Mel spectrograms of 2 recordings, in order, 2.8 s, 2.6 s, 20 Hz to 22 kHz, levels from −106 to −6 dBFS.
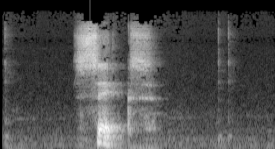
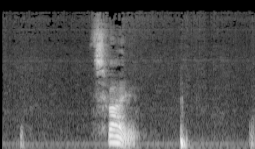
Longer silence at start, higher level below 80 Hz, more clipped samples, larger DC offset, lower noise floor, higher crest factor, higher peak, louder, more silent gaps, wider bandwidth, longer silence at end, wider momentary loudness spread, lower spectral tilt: second, 0.75 s vs 0.95 s; about the same, -54 dBFS vs -50 dBFS; neither; neither; about the same, -57 dBFS vs -54 dBFS; about the same, 20 dB vs 22 dB; about the same, 0 dBFS vs -2 dBFS; first, -14 LUFS vs -20 LUFS; neither; about the same, 16 kHz vs 16.5 kHz; first, 1.2 s vs 0 s; first, 14 LU vs 10 LU; second, -2 dB/octave vs -4.5 dB/octave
